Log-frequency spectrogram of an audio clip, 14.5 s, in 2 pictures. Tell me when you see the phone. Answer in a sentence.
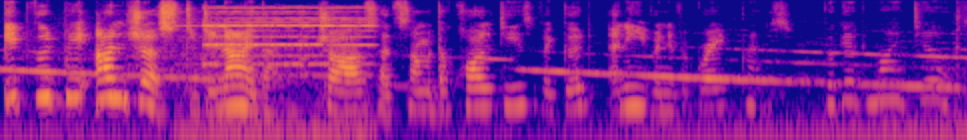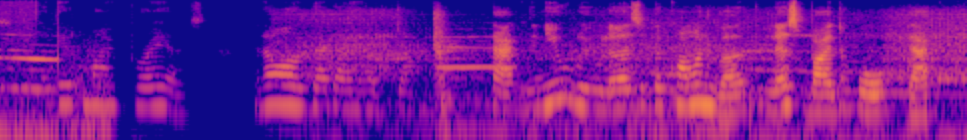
You can hear the phone from 1.3 to 2.9 s.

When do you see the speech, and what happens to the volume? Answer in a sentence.
You can hear the speech from 0.0 to 14.2 s, getting quieter then louder.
